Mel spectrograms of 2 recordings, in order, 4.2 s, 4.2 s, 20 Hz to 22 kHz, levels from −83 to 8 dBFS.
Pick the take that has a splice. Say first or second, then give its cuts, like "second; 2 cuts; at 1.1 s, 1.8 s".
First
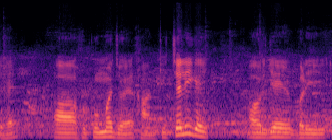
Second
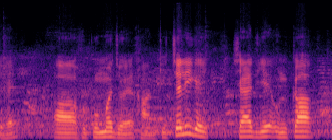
second; 1 cut; at 2.8 s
